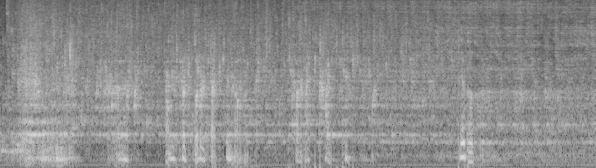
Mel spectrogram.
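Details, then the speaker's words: Toilet after new fill valve and flapper, water level an inch below overflow: steady loud rushing hiss during refill; refill flow into overflow tube set too high, turned down with the adjustment knob. "it cannot stand that noise it's making so what I'm going to do is just turn that down a bit so this is another Knob this controls the amount of water that's going through my hose into my overflow tube it's loud it's obnoxious which is why the customer called us here in the first place"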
